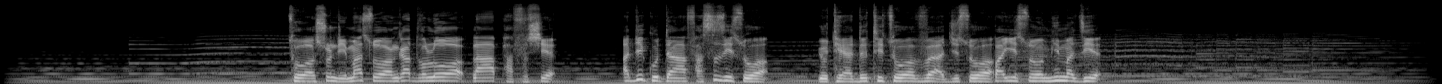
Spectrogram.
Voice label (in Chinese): 凉山彝语; 地中海帕弗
